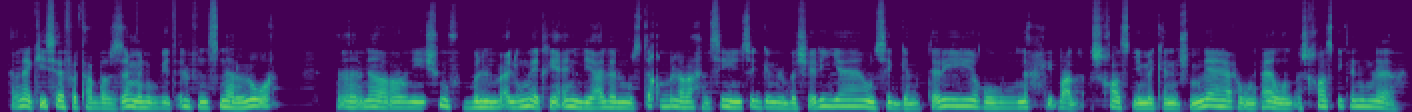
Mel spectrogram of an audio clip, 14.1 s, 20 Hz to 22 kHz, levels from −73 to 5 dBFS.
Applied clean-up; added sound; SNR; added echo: neural mask model DeepFilterNet 3.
